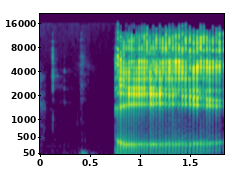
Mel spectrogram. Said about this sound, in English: That was a good burp. But it'll sound a lot like maybe a burp on the mic.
